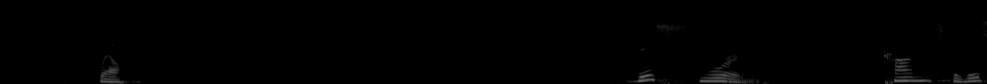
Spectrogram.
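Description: An elderly man speaks calmly through a microphone in an echoing hall, with long pauses.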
